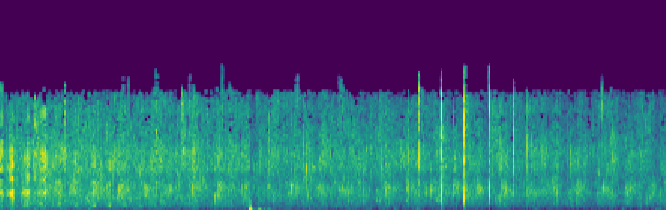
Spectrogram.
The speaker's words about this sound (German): Jetzt kann man noch mal klatschen.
